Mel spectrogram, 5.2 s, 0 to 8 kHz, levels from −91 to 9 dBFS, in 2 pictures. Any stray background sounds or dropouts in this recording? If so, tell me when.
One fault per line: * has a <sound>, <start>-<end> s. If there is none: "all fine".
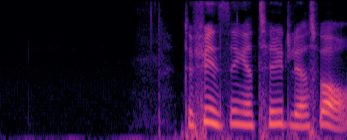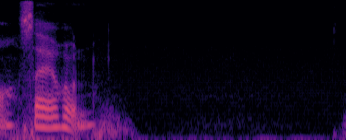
all fine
